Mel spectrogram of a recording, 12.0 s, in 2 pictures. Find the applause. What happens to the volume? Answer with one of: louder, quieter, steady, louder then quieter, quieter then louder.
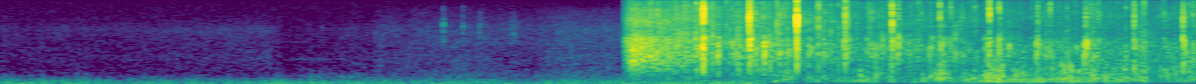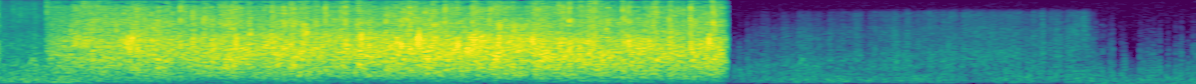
quieter then louder.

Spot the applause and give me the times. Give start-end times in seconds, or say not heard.
3.1-9.7.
